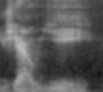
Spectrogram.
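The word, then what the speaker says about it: Xiaomi: is their logo but they're actually xiaoi is uh how it's pronounced and everything so this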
